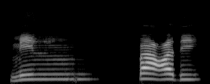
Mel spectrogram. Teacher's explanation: হ্যাঁ, তো এটা গুণনা হচ্ছে না, মিম বাদি, মিম যে মিম হয়ে গেছে, মিম, কিন্তু ওই যে নাকের মধ্যে যে আওয়াজটা ধরে রাখছি ওটা গুণনা হবে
